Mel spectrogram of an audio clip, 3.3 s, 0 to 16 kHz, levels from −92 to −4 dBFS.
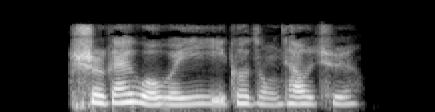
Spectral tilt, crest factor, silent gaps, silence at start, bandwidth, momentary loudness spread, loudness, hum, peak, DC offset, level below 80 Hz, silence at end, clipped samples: -4.5 dB/octave; 16 dB; none; 0.5 s; 7.8 kHz; 11 LU; -16 LUFS; none; -2 dBFS; under 0.1%; -56 dBFS; 0.6 s; under 0.1%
